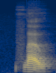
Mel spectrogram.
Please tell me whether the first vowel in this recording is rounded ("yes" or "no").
no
